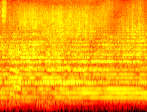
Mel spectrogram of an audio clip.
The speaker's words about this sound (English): Right, here comes the train. Oh, I don't think he's going to stop.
